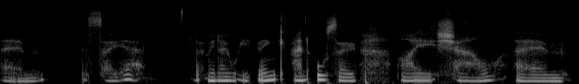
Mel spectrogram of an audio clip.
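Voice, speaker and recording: A young woman whispering an ASMR story reading into a close mic, softly, with gentle fillers. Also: on the low side, takes it slowly, creaky, slightly rough, no echo. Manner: soft whisper, chatty with fillers after the story.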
